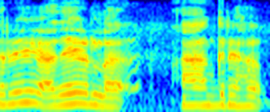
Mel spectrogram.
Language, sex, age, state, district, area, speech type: Malayalam, female, 45-60, Kerala, Pathanamthitta, rural, spontaneous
